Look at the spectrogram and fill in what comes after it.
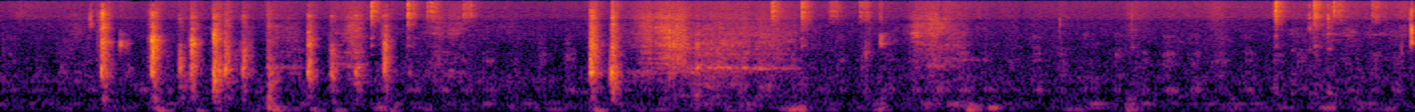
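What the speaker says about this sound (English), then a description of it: "Sorry for if I'm typing loud." Keys clatter on a computer keyboard in quick, uneven bursts with short pauses, fairly faint and close, with no talking.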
